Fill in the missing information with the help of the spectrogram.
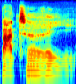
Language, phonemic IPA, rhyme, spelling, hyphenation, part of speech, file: German, /batəˈʁiː/, -iː, Batterie, Bat‧te‧rie, noun, De-Batterie.ogg
- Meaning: 1. battery (unit of artillery) 2. a row (an array of similar things) 3. a set of small cages (farming) 4. battery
